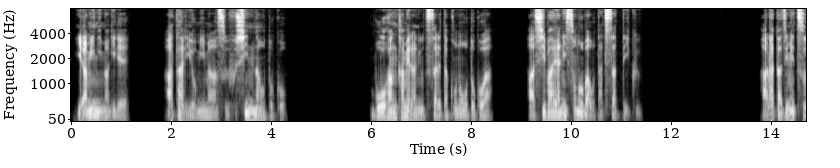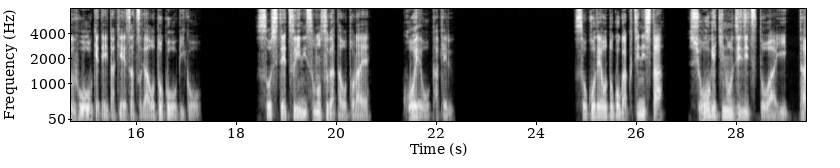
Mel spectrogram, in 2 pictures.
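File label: narration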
